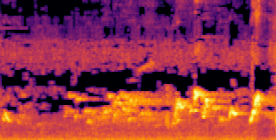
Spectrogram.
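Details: Red-whiskered bulbul, a kept bird offered for sale, sings quiet warbled notes that build into louder, liquid whistled phrases with sharp upward flicks near the end, over a low background hum.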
